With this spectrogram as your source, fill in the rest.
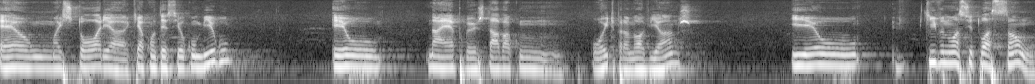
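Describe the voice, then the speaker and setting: At a very slow pace with long, frequent pauses, a man speaks with a fairly high pitch and ordinary pitch variation. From Brazil, interior of Rio de Janeiro state (Porciúncula). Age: 70s. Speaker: cordel poet and folia de reis singer. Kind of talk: interview, personal life story.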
